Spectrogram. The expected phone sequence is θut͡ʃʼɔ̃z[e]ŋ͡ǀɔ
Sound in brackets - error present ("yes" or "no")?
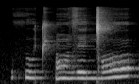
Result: no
